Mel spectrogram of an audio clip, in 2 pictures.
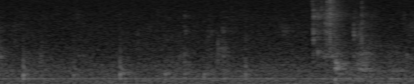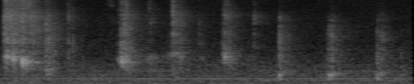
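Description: Biting into a ciabatta sandwich of ham, salami and mozzarella: a few crisp crackles, then a loud crunchy bite about four seconds in, followed by crunchy chewing about twice a second.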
